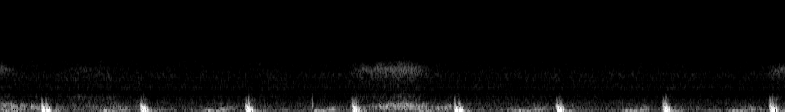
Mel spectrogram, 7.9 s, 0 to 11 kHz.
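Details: Own heartbeat of a 35-year-old man recorded at the mitral (bicuspid) valve area on waking in the morning: steady slow heartbeat at about 57 a minute, soft thuds with faint background hum; heart sounds.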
